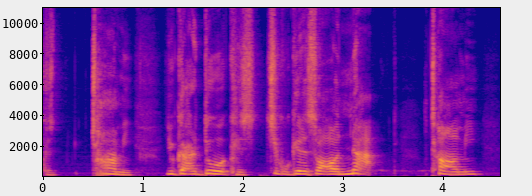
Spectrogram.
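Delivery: slow, tough-guy dramatic delivery. Speaker addresses Tommy in his Ghost voice: Ghost voice. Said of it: "that's my ghost voice".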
